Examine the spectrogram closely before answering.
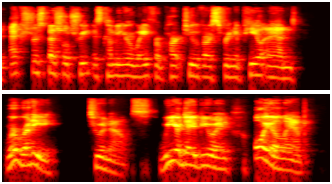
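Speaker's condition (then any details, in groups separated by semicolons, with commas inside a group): No condition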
